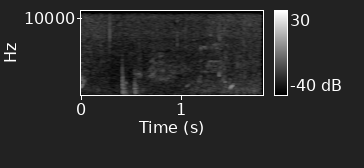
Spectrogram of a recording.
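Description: A small boat rocks on gentle salt water within sight of a city, giving two soft wooden knocks close together and a faint creak, over a quiet, steady wash of lapping water.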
